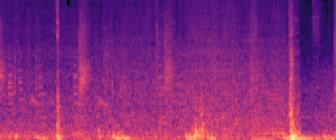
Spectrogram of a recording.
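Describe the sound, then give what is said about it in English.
A car arriving to pick someone up in Malibu rumbles low and steady, with a couple of sharp clunks like a door or latch. A few soft swells rise over the engine hum, and no one speaks. “Looks like your ride's here, so I better leave you to it.”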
